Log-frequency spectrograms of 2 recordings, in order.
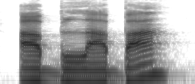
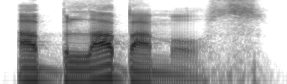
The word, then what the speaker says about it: hablábamos: The stressed syllable is always blah, because that's all that Lars says as he stands behind the counter. Blah, blah, blah, blah. So we have hablaba, hablabas, hablaban, and hablábamos.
